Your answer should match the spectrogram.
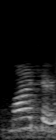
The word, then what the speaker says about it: monetary: this right yesterday monetary monetary what kind what does it sound like come on and party it sound like money exactly so what does it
